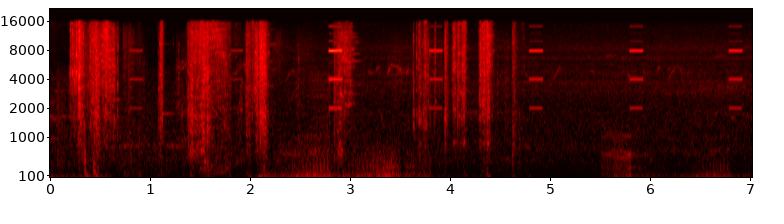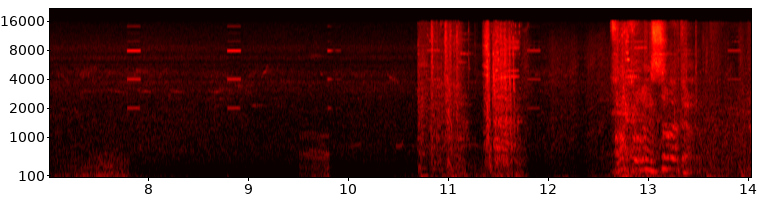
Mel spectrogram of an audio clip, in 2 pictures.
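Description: Game gunshots crack in short bursts.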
